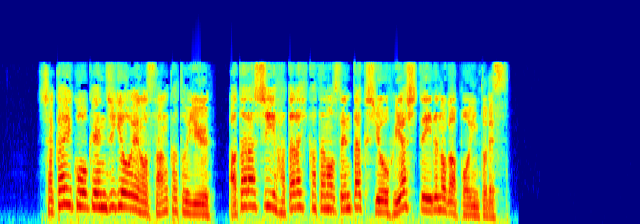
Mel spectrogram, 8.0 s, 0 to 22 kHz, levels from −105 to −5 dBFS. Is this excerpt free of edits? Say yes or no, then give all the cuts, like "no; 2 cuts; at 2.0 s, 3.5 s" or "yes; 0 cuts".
no; 1 cut; at 2.8 s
